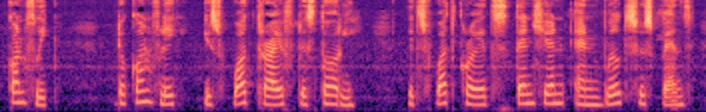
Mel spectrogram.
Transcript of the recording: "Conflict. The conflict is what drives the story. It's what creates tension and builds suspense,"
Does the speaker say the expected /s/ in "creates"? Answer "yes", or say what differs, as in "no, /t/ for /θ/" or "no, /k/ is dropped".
yes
